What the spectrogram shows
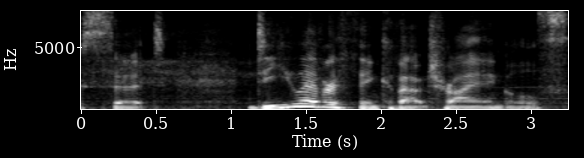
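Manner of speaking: words bubbling with laughs, spoken through laughter. Voicing the first thing a player hears: laughing voice of Chuckles. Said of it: "a laughing voice asking you".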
